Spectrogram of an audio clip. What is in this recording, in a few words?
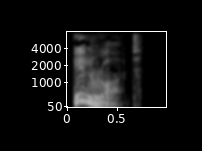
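"inwrought", British English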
